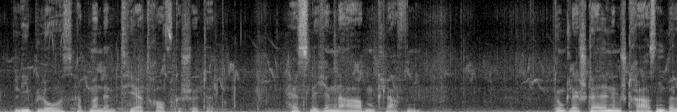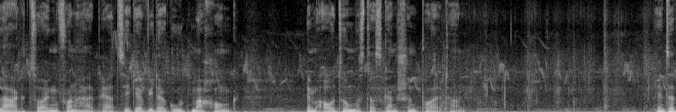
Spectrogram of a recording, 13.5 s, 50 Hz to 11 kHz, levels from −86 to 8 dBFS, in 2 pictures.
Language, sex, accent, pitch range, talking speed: German, male, German, 85-115 Hz, 110 wpm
